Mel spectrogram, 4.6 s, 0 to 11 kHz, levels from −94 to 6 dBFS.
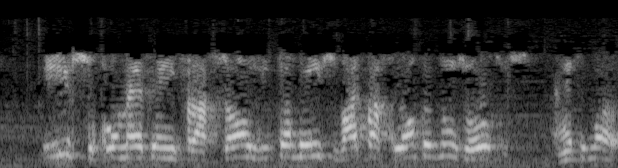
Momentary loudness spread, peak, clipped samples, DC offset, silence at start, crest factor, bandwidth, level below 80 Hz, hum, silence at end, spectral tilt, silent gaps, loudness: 8 LU; -8 dBFS; under 0.1%; under 0.1%; 0.3 s; 14 dB; 6.2 kHz; -58 dBFS; none; 0 s; -6 dB/octave; none; -23 LUFS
